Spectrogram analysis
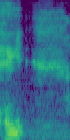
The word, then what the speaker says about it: Haidt: And so using moral foundations theory as kind of the backbone for this, Jonathan Haidt, the the it's it's spelled Haidt but he pronounces it Haidt, um the principal researcher behind this, he proposes that there are six moral taste buds.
